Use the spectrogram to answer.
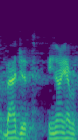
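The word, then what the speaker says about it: Bagehot: In the 19th century, when banks were collapsing a lot, it was a real pleasure, Walter Badgett, as far as I'm concerned, one of the most overrated political theorists and economists in the history of the world. Anyway, Walter Badgett, beloved by almost every historian, some obscurities.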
